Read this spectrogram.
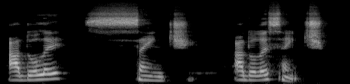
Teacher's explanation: S and C together has only one sound, which means equals S sound. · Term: dígrafo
